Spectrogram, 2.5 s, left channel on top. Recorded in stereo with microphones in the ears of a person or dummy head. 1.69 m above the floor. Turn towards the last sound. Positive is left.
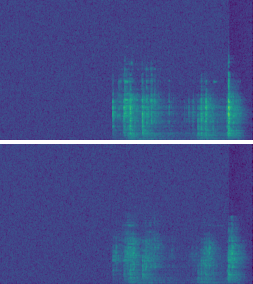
turn(degrees=55)  # may be behind; listen again after turning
